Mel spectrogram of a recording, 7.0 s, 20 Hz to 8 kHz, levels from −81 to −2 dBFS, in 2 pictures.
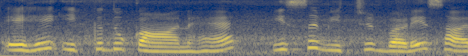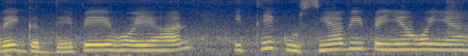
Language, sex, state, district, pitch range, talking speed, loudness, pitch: Punjabi, female, Punjab, Pathankot, 235-285 Hz, 155 wpm, -19 LUFS, 255 Hz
